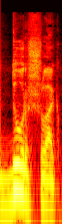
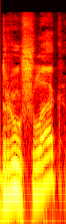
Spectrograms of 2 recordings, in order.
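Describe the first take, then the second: First: The word begins with the sounds 'dur'. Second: The word begins with the sounds 'dru'. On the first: This is the correct form. The speaker calls it right. "но на самом деле дуршлаг, правильно" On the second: This is the childhood habit. The speaker calls it wrong. "я с детства говорил всегда то же самое"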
